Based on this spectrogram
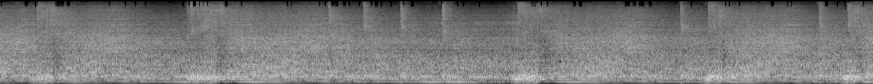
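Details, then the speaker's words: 2001 Honda CR250 two-stroke that sat a while, after draining old fuel and adding fresh 40:1 premix: crisp blips rising and falling cleanly, no hesitation or misfire; runs and revs healthily. "Heat. Looks like it's working pretty good."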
